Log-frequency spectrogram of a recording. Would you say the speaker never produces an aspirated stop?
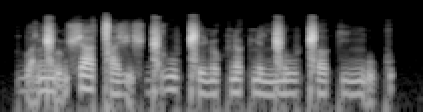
yes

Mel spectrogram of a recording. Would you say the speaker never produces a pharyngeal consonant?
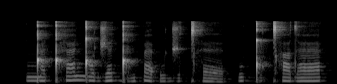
yes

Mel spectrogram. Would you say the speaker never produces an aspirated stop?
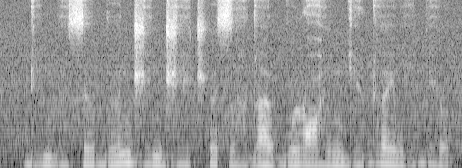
yes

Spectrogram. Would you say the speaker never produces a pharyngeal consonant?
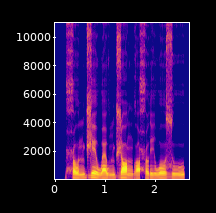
no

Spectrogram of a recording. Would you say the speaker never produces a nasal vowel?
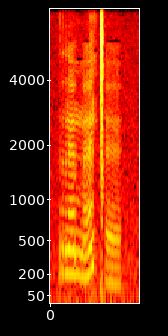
no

